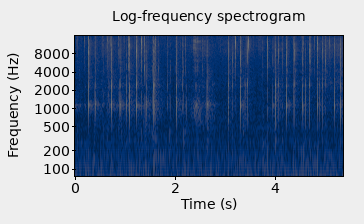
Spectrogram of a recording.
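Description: Long acrylic nails tap and scratch a small, full glass jar of pale green body lotion with a silver metal screw lid. Quick, dry clicks with a ringing tone near 1 kHz and bright tops come in an uneven stream, mixed with soft scratching between them. Each tap dies away almost at once, over a low background hum.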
